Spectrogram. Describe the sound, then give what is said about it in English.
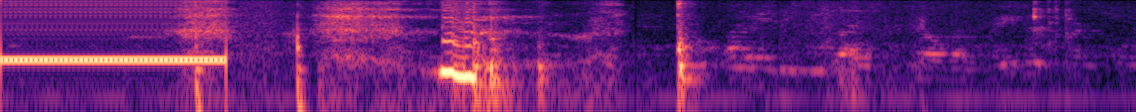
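A steady telephone line tone plays for about a second as a call is transferred to voicemail. It is followed by muffled line noise and indistinct voice-like sounds. “let me put you through to his voicemail. Hold on just a second.”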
